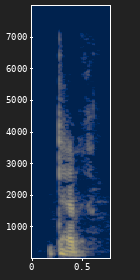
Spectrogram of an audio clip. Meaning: 1. Clipping of developer 2. Clipping of development 3. Clipping of device
- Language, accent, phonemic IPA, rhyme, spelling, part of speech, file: English, Southern England, /dɛv/, -ɛv, dev, noun, LL-Q1860 (eng)-dev.wav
